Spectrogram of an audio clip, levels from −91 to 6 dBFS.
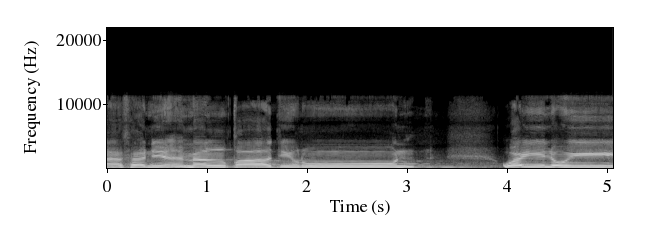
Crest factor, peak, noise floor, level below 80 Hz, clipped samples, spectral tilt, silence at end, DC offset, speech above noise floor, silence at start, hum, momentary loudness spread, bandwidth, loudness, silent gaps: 10 dB; -10 dBFS; -40 dBFS; -58 dBFS; under 0.1%; -7 dB/octave; 0 s; under 0.1%; 21 dB; 0 s; none; 16 LU; 11.5 kHz; -19 LUFS; none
